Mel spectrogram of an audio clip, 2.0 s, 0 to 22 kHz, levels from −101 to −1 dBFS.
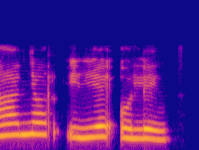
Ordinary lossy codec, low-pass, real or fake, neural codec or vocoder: none; 7.2 kHz; fake; codec, 16 kHz, 2 kbps, FunCodec, trained on Chinese and English, 25 frames a second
